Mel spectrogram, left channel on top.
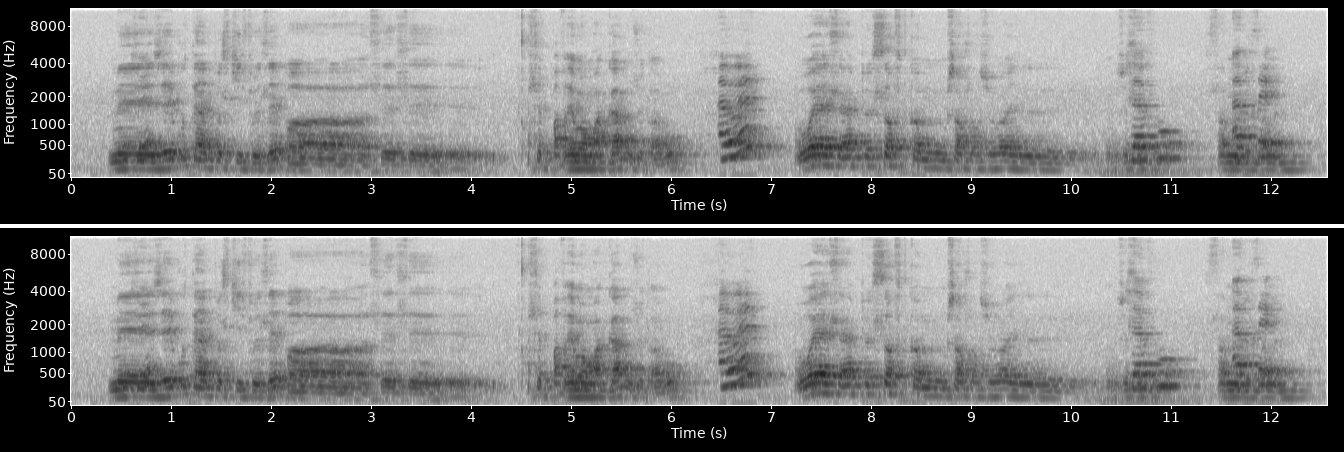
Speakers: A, on the right; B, on the left.
A: Mais
B: Ok.
A: j'ai écouté un peu ce qu'il faisait, bah, c'est, c'est, c'est pas vraiment ma came, je t'avoue.
B: Ah ouais?
A: Ouais, c'est un peu soft comme chanson, tu vois, il- je
B: J'avoue.
A: sais pas. Ça me,
B: Après,
A: ça me,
